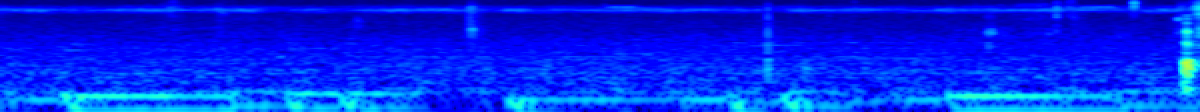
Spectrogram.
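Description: Faint, steady chorus of crickets, with a couple of soft clicks partway through.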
